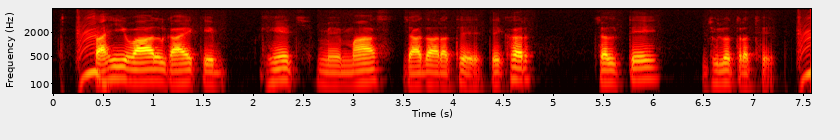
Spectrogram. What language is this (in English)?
Chhattisgarhi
